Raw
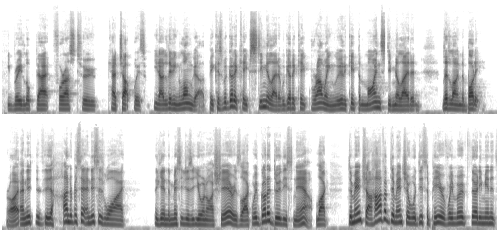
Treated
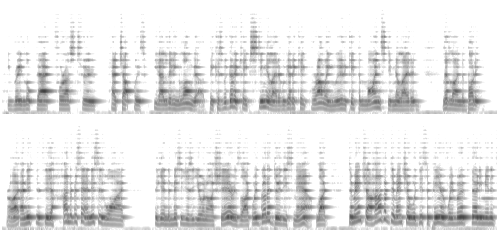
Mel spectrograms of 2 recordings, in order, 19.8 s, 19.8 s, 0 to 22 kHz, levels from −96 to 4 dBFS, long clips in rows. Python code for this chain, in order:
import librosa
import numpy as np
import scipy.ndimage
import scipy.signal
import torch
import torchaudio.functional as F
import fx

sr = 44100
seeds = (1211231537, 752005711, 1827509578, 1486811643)

y = fx.dynamic_eq(x, sr, hz=3300.0, q=1.3, threshold_db=-46.0, ratio=4.0, max_db=4)
y = fx.stiff_resonator(y, sr, f0_hz=350.0, decay_s=0.33, stiffness=0.03)
y = F.gain(torch.from_numpy(y), 1.0).numpy()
